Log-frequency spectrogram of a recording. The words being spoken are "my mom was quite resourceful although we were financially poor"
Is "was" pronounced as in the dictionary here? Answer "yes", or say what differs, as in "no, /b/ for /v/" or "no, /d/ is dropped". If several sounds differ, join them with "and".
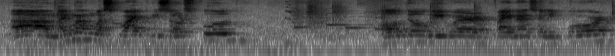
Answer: no, /s/ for /z/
